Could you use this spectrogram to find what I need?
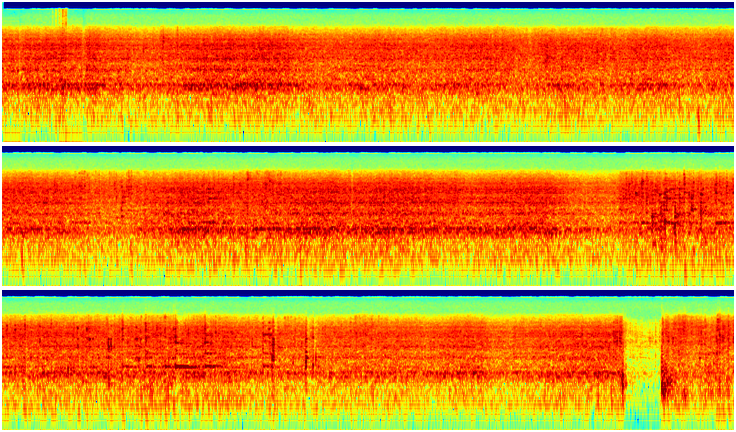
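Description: Steam hisses loudly and steadily.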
